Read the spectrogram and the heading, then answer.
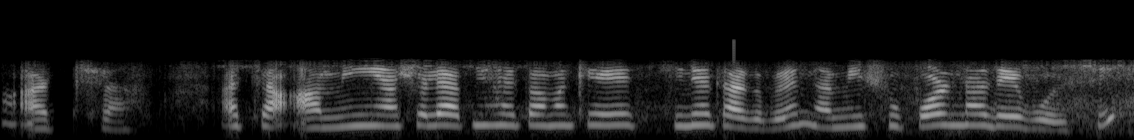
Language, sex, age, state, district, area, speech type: Bengali, female, 60+, West Bengal, Purulia, urban, conversation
